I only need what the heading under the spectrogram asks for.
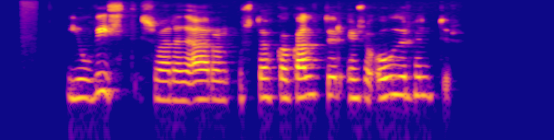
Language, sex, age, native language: Icelandic, female, 20-29, Icelandic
